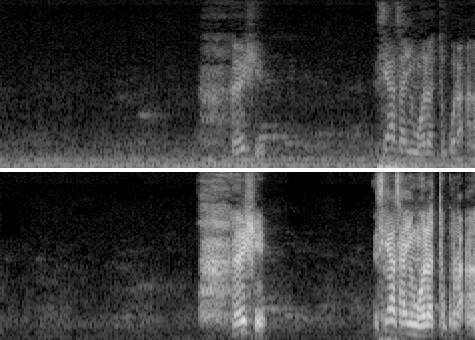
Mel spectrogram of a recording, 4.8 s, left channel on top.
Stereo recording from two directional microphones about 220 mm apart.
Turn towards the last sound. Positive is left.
turn(degrees=-45)  # may be behind; listen again after turning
